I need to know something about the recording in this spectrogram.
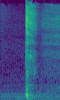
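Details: A single short, sharp cough, acted for a comedy sketch and explained as throat clearing, in a quiet room: cough.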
